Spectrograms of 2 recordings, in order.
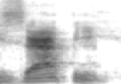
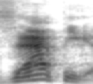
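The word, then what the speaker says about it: Zappe: Zappy or Zap? It's Zappi, I believe. I've heard a couple of talking heads pronounce it Zappi.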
